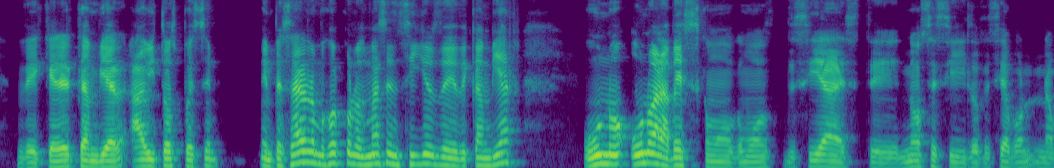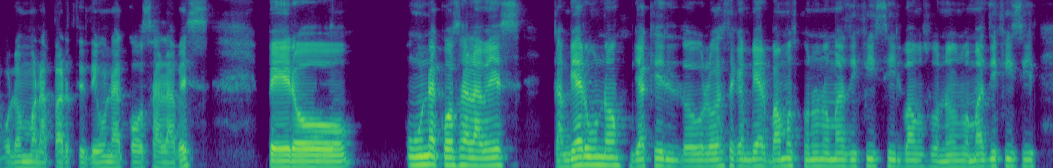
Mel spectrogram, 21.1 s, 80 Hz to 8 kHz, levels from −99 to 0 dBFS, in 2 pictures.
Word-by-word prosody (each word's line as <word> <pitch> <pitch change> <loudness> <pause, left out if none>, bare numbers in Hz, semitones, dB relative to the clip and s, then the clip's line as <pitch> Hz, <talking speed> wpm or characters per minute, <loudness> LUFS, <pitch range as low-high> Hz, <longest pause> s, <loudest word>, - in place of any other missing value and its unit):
de 90 0 -4
querer 110 +2 +3
cambiar 105 -1 +3
hábitos, 120 +2 +1
pues, 115 -3 -3
se 125 - -3
emp 120 - -10 0.4
empezar 125 +7 +2
a - - +5
lo 185 - +3
mejor 170 +1 0
con 170 -2 +1
los 145 -2 +1
más 165 +2 +1
sencillos 155 -1 0
de 130 -3 +1
de 120 - -3
cambiar. 165 +8 -1 0.6
Uno 160 +4 +5
uno 170 +3 +5
a 165 - +8
la 135 - +6
vez, 135 0 +1
como 100 -2 -6
como 95 0 -7
decía, 105 +2 -1
este, 90 -1 -9
no 105 +3 -5
sé, 110 0 -5
si 95 -2 -8
lo 95 +1 -8
decía 90 +3 -7
Bon 95 0 -11
Napoleón 95 +3 -6
Bonaparte 95 0 -5
de 95 +1 -4
una 95 -1 -4
cosa 95 +1 -4
a - - -4
la 90 0 -4
vez, - - -4 0.6
pero 105 0 +4 0.5
una 145 +1 +4
cosa 140 -1 +3
a - - +3
la 130 -1 +4
vez, 135 +1 0 0.3
cambiar 125 +7 +3
uno, 135 -1 +2
ya 120 +2 -1
que 125 -1 -2
lo 110 -1 -4
lo 115 - -3
lograste 120 +2 -3
cambiar, 120 0 -2
vamos 125 +3 -2
con 115 -2 -6
uno 120 -1 -2
más 115 0 -2
difícil. 115 0 -5
Vamos 110 -1 -5
con 105 -2 -6
uno 110 0 -4
más 110 +1 -2
difícil. 120 -1 -5
115 Hz, 185 wpm, -23 LUFS, 100-135 Hz, 0.6 s, a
